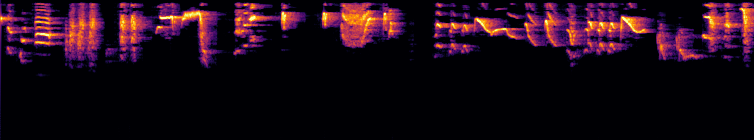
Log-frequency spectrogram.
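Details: Oriental magpie-robin (kacer) song played as a lure to trap birds: busy, high chatter of trills, buzzy notes and sliding whistles, with one short pause midway.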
